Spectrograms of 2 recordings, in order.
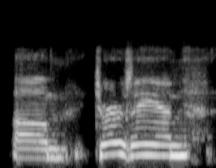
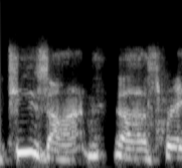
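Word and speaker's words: Terzan 3: Tarzan, actually Tizon 3 is how you pronounce that.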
